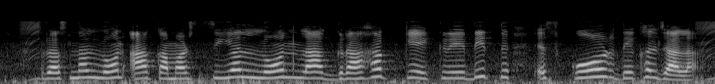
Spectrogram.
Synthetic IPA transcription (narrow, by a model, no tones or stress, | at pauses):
pɾəsnəlːoːnakəməɾsijəlːoːnlaɡɾaːɦəkːekɾeːd̪ɪt̪ | skoːɾd̪eːkʰəld͡ʒaːla̰ː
